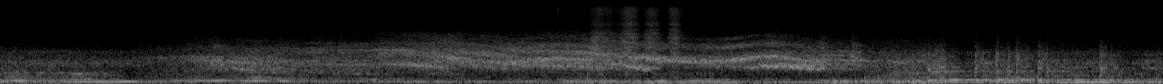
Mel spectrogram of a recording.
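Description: Several race cars tire-squealing and skidding in unison under synchronised handbraking before a multiclass league race start at Brands Hatch, long overlapping squeals over steady engine drone, moderately distant.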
